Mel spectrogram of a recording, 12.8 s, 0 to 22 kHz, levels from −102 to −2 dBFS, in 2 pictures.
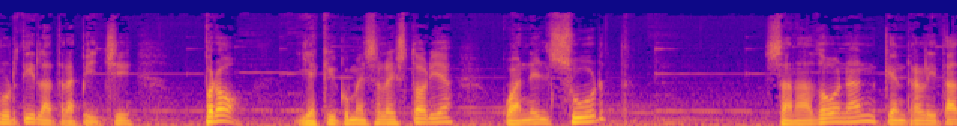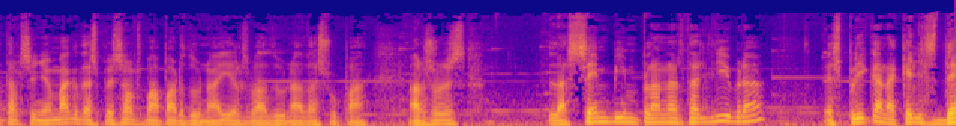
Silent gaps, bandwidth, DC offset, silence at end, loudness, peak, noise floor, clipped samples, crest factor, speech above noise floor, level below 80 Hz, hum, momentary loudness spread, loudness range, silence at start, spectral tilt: none; 14 kHz; under 0.1%; 0 s; -23 LUFS; -2 dBFS; -43 dBFS; under 0.1%; 20 dB; 21 dB; -40 dBFS; none; 12 LU; 3 LU; 0 s; -7 dB/octave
